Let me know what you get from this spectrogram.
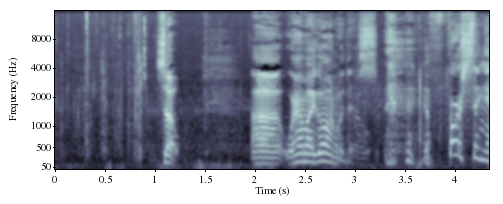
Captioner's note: chuckle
